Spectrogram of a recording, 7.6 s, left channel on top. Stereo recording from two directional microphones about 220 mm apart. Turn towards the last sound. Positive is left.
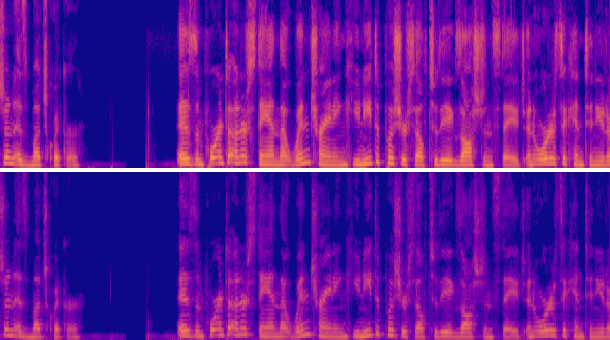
turn(degrees=30)  # may be behind; listen again after turning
